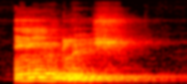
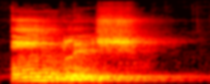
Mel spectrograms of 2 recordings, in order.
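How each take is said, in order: First: English, EN hit hard and the rest falling away; stress on EN. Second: English, with EN strong and lish light; first-syllable stress on English. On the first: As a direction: punch the start of English. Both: Shown as a demonstration. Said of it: "a sílaba que tem mais força aí é a primeira".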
